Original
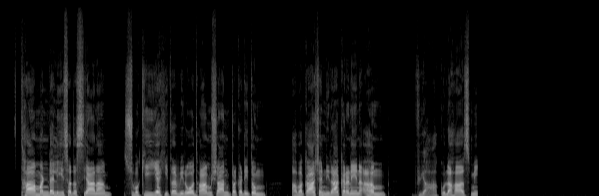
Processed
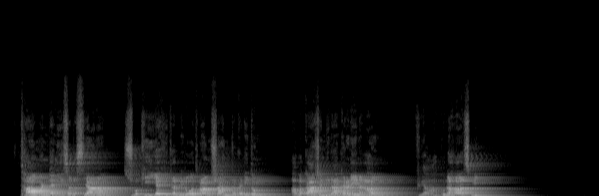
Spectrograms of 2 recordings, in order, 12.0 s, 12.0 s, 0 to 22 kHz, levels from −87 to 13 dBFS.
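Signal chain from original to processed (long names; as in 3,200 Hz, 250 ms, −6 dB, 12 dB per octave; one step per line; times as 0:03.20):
phase-vocoder pitch shift without resampling −7.5 semitones
spring reverb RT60 1.6 s, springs 33 ms, chirp 65 ms, DRR 1 dB
every ending faded ahead of time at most 190 dB per second
level −2 dB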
